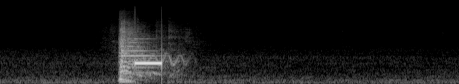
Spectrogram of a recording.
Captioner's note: whack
